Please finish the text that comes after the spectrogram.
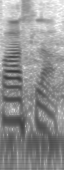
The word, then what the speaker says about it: فاصلہ: فاصلہ، تو فا کا تلفظ بالکل فاصلہ. اسموتھ ہے، ٹھیک ہے. پھا نہیں ہونا چاہیے، جیسے پھل، اسی طریقے سے ٹھیک.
